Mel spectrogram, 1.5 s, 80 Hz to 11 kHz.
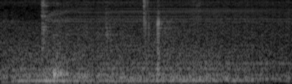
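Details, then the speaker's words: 2004 Honda, fuel pump commanded on from a Mucar 682 bidirectional scan tool actuation test: in a quiet car one soft click is heard, showing the relay and fuel pump circuit respond. "And if you hear that click, it turned the fuel pump on."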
